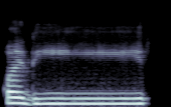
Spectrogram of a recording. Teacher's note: اور قدیر میں اخفا ہو رہا ہے، نون کی آواز کو ہم چھپائیں گے اور آخر میں رو کو باریک پڑھنا ہے کیونکہ اس سے پہلے یا آ رہا ہے. ہم یہ پڑھ چکے ہیں رو ساکن سے پہلے اگر یا آ رہا ہو تو ہم اس رو کو باریک پڑھتے ہیں.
